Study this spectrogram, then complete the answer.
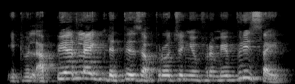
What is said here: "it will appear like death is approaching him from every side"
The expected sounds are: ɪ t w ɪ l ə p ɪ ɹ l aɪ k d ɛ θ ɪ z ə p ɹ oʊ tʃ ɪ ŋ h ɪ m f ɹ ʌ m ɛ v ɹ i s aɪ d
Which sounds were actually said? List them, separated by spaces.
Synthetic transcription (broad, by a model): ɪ t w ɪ l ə p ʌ ɹ l aɪ k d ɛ t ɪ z ə p ɹ oʊ tʃ ɪ ŋ h ɪ m f ɹ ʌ m ɛ v ɹ i s aɪ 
